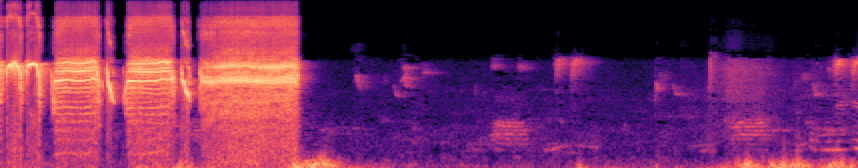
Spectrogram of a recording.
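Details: Weaver singing clearly for use in training other birds: quick chattering bursts leading into a sustained harsh buzzy wheeze, then near silence with faint distant chips.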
